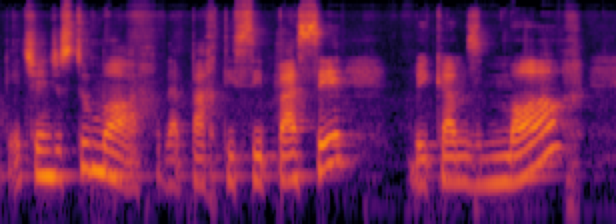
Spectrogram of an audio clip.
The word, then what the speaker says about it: mort: It's morte. If you are pronouncing the masculine form, the T is silent. It becomes mort.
